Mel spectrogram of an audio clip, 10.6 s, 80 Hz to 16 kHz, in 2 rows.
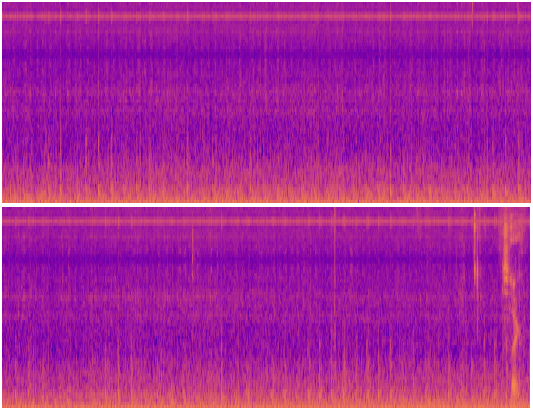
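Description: North American AT-6D's Pratt & Whitney R-1340 Wasp radial engine running steadily at low taxiing power, a deep even drone heard from the cockpit, with one brief tick near the end.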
